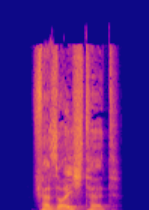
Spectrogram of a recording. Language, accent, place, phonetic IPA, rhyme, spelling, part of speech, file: German, Germany, Berlin, [fɛɐ̯ˈzɔɪ̯çtət], -ɔɪ̯çtət, verseuchtet, verb, De-verseuchtet.ogg
- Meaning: inflection of verseuchen: 1. second-person plural preterite 2. second-person plural subjunctive II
